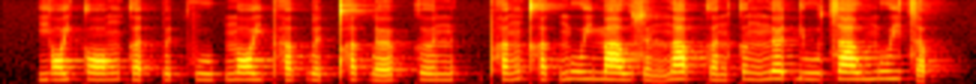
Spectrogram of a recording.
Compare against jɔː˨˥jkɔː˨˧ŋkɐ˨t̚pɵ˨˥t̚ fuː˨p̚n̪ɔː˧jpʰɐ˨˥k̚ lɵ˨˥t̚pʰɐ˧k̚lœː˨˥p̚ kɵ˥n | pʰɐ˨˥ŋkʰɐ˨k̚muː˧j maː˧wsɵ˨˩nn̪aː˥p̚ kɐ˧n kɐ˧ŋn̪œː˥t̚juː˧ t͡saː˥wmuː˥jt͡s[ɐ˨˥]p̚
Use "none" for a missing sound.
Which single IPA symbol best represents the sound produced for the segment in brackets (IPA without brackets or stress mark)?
ɐ˨˥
